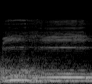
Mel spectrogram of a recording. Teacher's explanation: Hi-nya panjang dua harokat namanya mad sila qasirah dua harokat ya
